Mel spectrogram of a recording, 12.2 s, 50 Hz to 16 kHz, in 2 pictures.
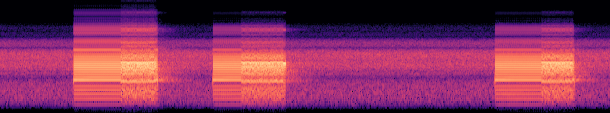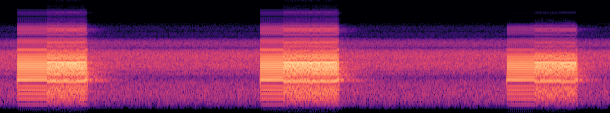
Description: Packet radio (AX.25, as in APRS), 1200 baud, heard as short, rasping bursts, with a squelch burst at the end.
